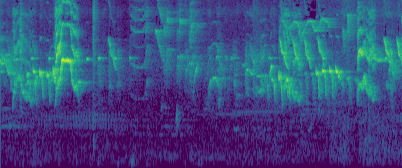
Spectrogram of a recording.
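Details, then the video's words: Black-capped bulbul singing actively in an aviary: a loud burst of whistled, chattering notes, a quieter pause, then a long run of rapid, bright warbled phrases. "KICAU KUTILANG EMAS \ CUCAK EMAS GACOR"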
